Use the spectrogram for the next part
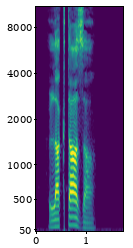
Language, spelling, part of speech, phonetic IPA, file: Polish, laktaza, noun, [lakˈtaza], Pl-laktaza.ogg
